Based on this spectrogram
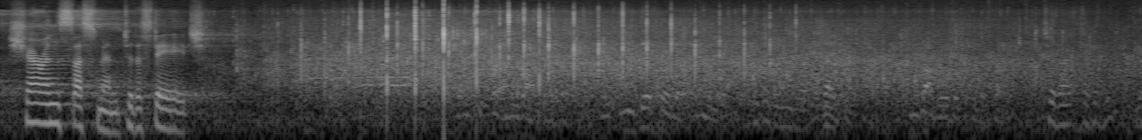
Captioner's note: applause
